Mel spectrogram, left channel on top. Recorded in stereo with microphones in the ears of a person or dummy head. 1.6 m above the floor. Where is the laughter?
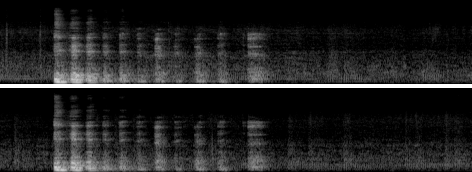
15° right (ahead or behind), 0.9 m; by 2.6 s centre (ahead or behind), 2 m.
